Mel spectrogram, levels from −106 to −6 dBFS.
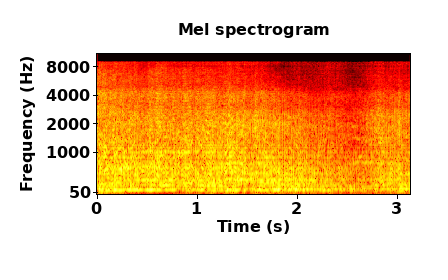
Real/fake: fake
